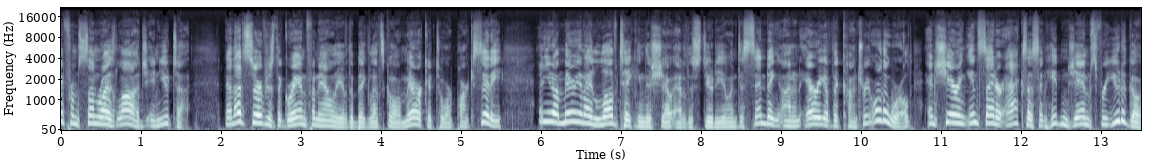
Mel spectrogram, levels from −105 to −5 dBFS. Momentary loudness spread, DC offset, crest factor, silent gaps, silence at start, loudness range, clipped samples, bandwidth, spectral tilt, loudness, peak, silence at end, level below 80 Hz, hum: 8 LU; under 0.1%; 18 dB; none; 0 s; 2 LU; under 0.1%; 17.5 kHz; -4.5 dB/octave; -19 LUFS; -2 dBFS; 0 s; -48 dBFS; none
